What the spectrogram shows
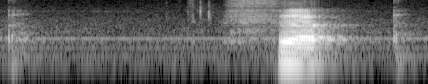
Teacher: Donc, si vous préférez les dents de devant, eh bien, vous allez loger le bout de votre langue entre les incisives supérieures et inférieures. Et c'est le souffle qui va passer, qui va induire le son donc, de la lettre tha.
